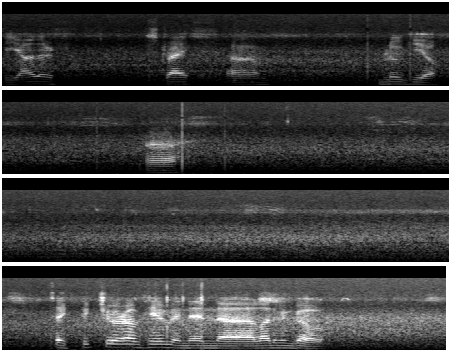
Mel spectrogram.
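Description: A man speaks close by, in short calm remarks.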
